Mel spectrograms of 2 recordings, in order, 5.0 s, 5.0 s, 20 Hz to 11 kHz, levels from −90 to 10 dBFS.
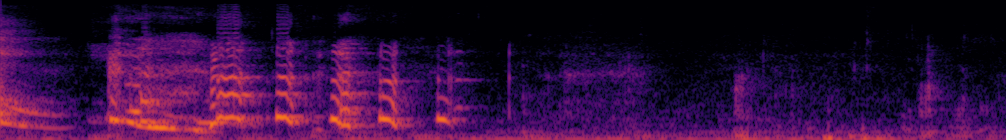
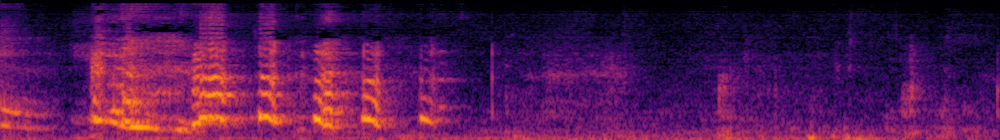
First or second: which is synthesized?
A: second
